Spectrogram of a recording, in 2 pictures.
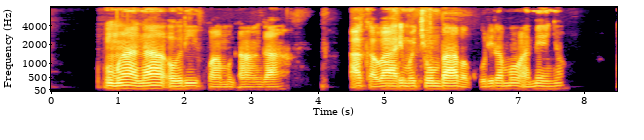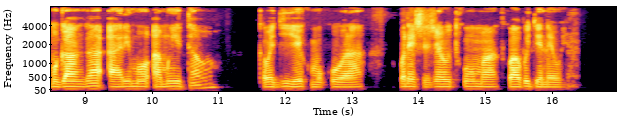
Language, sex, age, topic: Kinyarwanda, male, 18-24, health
